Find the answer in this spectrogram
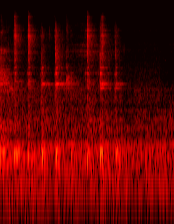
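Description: Metal mesh tea brewing basket shaken against the rim of a glass mason jar: a quick run of light clinks over about a second and a half, dying away.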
